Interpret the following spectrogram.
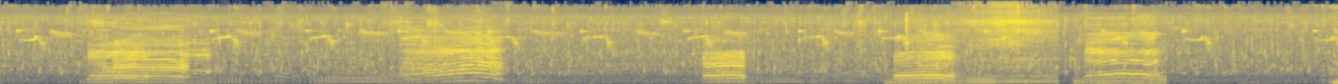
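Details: A herd of dozens of cows walks en masse to a green valley one quiet morning to find fresh grass; several long, harmonic moos, some wavering and bending in pitch, follow one another with short gaps, while small birds chirp faintly behind.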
